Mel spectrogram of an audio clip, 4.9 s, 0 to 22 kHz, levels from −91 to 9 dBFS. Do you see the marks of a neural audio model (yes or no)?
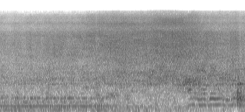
yes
